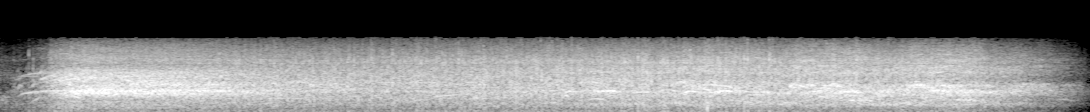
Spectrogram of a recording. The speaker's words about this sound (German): Ja, er kam sogar für zweiten Applaus wieder raus.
